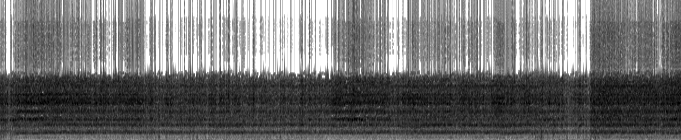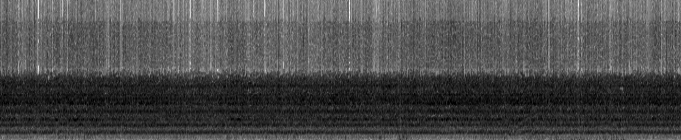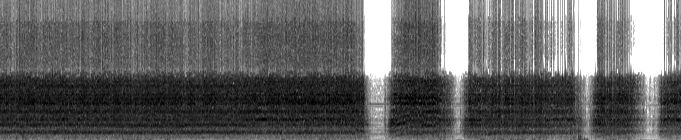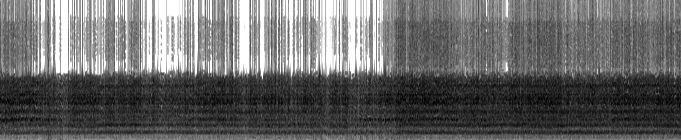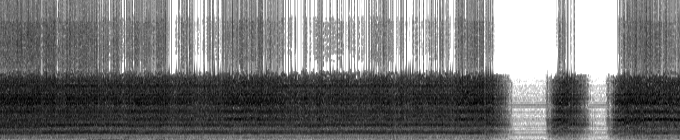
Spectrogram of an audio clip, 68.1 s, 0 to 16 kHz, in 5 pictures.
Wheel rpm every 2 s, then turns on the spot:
210, 230, 230, 230, 230, 230, 230, 230, 230, 230, 230, 220, 230, 240, 230, 220, 220, 130, 130, 150, 140, 220, 230, 210, 220, 220, 230, 210, 230, 230, 230, 230, 80, 90.
none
